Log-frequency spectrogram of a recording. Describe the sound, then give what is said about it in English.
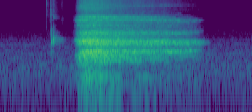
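A deep breath drawn in during a calming breathing exercise: a brief sniff, then one long, airy, steady rush of breath lasting about a second and a half, heard alone with no talk. “And take a deep breath in with that.”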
